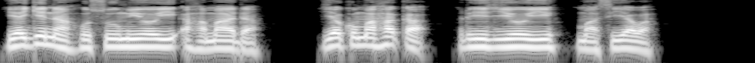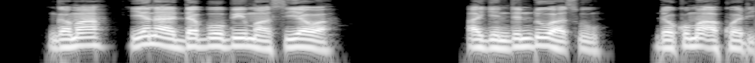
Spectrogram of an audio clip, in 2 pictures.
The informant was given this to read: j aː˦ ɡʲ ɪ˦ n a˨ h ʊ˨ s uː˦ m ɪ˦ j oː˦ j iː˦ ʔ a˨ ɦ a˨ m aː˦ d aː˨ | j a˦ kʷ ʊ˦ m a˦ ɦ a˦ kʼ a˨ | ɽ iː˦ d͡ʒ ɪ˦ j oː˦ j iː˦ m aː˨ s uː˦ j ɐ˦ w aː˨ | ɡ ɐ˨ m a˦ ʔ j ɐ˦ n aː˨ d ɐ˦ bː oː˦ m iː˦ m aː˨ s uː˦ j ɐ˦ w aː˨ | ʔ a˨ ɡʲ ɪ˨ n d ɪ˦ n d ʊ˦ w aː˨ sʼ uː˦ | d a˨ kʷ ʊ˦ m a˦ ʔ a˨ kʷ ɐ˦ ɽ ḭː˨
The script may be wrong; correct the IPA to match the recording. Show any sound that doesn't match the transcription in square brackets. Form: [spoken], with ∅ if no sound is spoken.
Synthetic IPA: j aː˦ ɡʲ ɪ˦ n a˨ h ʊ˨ s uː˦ m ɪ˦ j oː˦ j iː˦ ʔ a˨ ɦ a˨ m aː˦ d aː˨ | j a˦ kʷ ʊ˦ m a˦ ɦ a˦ kʼ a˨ | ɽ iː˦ d͡ʒ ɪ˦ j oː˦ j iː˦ m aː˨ s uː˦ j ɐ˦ w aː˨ | ɡ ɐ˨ m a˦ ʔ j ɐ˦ n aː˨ d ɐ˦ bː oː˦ [b] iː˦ m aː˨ s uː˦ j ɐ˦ w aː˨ | ʔ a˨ ɡʲ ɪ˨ n d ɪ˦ n d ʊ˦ w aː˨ sʼ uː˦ | d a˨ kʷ ʊ˦ m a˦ ʔ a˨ kʷ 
